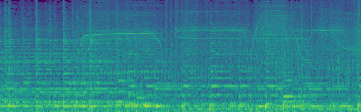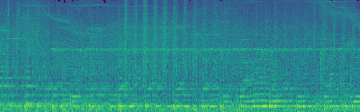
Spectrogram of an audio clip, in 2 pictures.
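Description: Experimental music: an oud plucked in quick, dense repeated notes over a steady low note, with short-wave radio whistles above it that glide in pitch and settle into a held high tone in the second half.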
